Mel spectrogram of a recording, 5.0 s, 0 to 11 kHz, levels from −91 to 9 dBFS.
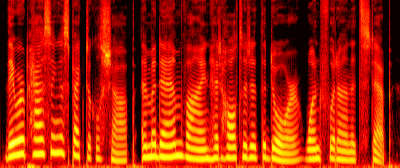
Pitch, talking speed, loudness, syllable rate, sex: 205 Hz, 230 wpm, -19 LUFS, 5.7 syllables/s, female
